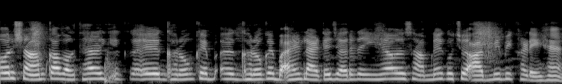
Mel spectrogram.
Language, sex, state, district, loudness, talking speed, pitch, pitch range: Hindi, female, Delhi, New Delhi, -17 LUFS, 255 wpm, 235 Hz, 225-255 Hz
